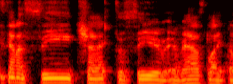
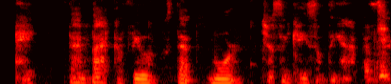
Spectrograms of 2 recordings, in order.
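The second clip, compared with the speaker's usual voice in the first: very quiet, soft, hushed whisper; 9 dB quieter than usual. Voicing a character who warns the badger to step back: whispering. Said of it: "whispers to the badger".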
